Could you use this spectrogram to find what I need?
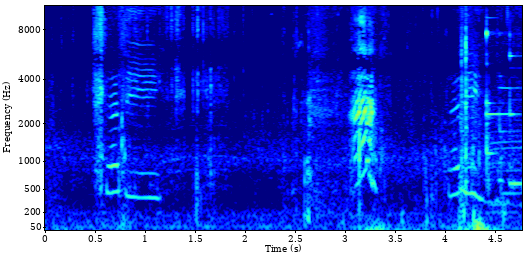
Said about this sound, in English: You hear a sheep There's sheep on the other side of the road on the hill. And there appear to be more. I say there appear to be more.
